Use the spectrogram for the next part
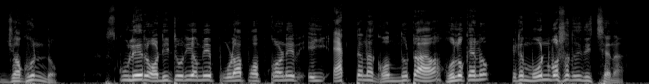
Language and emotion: Bengali, disgusted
